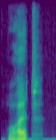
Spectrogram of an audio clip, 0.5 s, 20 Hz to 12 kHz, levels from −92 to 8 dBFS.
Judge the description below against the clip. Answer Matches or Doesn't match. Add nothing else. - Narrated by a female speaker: Matches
